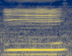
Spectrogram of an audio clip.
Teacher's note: first tone which is flat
